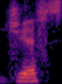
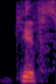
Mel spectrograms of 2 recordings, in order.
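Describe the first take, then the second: First: The word begins with a soft J-like sound. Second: The word begins with a hard G sound. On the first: "soft G"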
